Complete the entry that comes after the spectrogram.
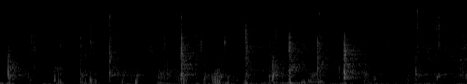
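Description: A clear plastic water bottle with a white cap, hollow and partly crushed, is held in both hands while fingertips and nails tap and grip it. Quiet, irregular clicky taps and crinkles with short, bright attacks stand out over a soft, continuous rustle.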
